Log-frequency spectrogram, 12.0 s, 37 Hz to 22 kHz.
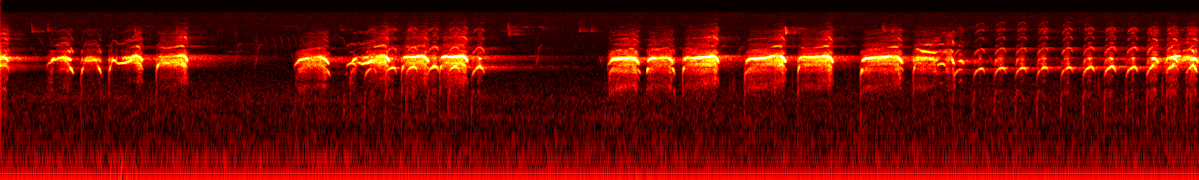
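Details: Osprey at a nest in Kurzeme, Latvia, filmed by a live nest camera at 6:40 am on 3 September 2024 as the father brings two fish at once to the young; loud repeated whistled chirps in bursts, short gaps, then rapid series.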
